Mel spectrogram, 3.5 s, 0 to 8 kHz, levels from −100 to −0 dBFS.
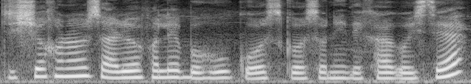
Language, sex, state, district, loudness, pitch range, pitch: Assamese, female, Assam, Kamrup Metropolitan, -14 LUFS, 205-245 Hz, 225 Hz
